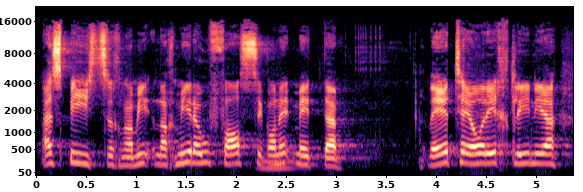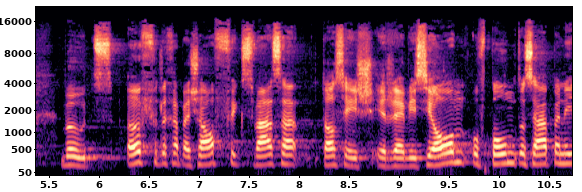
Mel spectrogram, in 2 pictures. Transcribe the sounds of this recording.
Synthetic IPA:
ʔəspiːstsɪχnɑχmiːɾəufːɑsɪɡɔnɪtmɪt̪də | ʋeːt̪ʰeːoːɾɪχtliːniə | ʋɵwt͡sœfən̩t̪ləχəbɛʃɑfiksʋæsəd̥ɑsɪʃɪɾːɛvisjoːnufb̥ʊnd̪əsæbəni

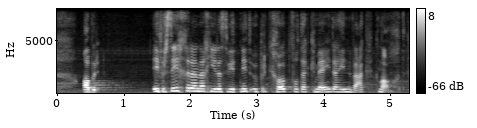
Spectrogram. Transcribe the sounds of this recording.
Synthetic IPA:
ɑbəɾ | ɪfəɾsɪχəɾənɛχhiːdəsvɪrtnɪdʏbərkʰχœpfɔdɛkmɛɪndəhɪnvækkmɑ̰χt

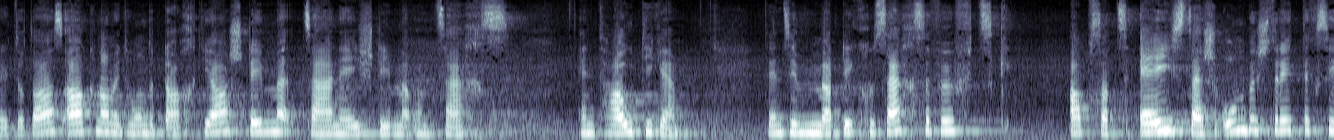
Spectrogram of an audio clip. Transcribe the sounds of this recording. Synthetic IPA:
hɛt̪jodɑːsɑːknɔmɪthʊnd̪ətɑχt̪jɑːʃtɪmːət͡sæːnɛɪʃtɪmːəʔʊntsæχs | ʔɛnthɑltiɡə | d̥ɛnsɪnməɪmɑrtɪkχl̩sæχsəfʏnft͡sk | ʔɑpsɑt͡sɛɪsd̥ɑːɪʃʊnbɛʃtɾɪtːəksiː

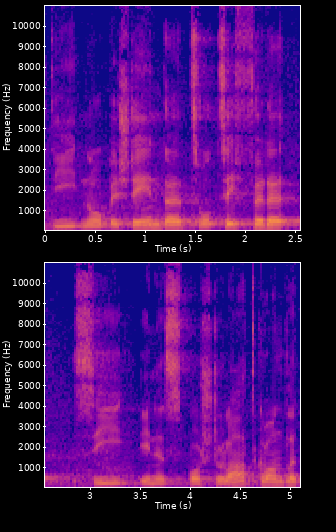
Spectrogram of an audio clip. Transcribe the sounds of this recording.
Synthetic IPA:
d̥inɔb̥eʃteːəndət͡svoːt͡sɪfəɾə | siɪnəspɔʃtulaːtkvɑndlət

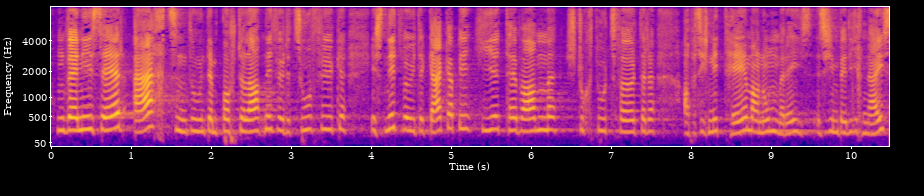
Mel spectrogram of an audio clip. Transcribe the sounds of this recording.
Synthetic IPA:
ʊndʋɛniseːɾʔæχt͡sən̩dʊndɛmpɔʃtulɑːtnɪdʋʏːdət͡suəfyːɡ̥ə | ɪʃsnɪdʋøwid̥əɾɡ̥æɡ̥əbɪhiətʰɛbɑmːəʃtɾukʰtuːɾt͡sfœɾdəɾə | ʔɑb̥əɾəsɪʃnɪt̚tʰːeːmɑnʊmːəɾɛɪsəsɪʃɪmbɛɾiːχnæɪs

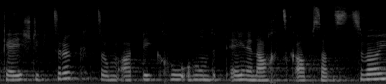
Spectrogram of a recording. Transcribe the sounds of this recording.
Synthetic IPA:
ɡ̥ɛɪʃtɪkt͡sɾɵkt͡sʊmʔɑtikʰχl̩ɦʊnd̪ətɛɪnənɑχt͡skɑpsɑt͡st͡svœʏ

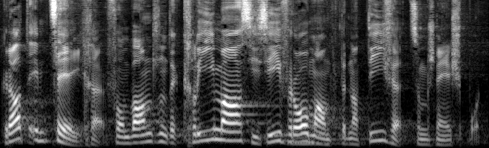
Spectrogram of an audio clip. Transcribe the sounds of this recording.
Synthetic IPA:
ɡ̥ɾɑd̪ɪmt͡sɛɪχə̰fɔmʋɑnd̪l̩n̩d̪əkχliːmɑsisiːfɾoːʊmɑlt̪ərnɑt̪iːfə̰t͡sʊmʃnɛːʃpɔ̰rt

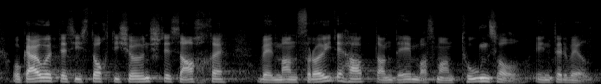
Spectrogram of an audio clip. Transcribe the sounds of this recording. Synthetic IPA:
oɡ̥awətɛsɪst̚d̥ɔχd̥iːʃøːnstəzɑχə | vɛnmɑnfrɔʏdəɦɑtɑndeːmvɑsmantʰuːnzɔ̰lɪndeːɐɾvɛlt

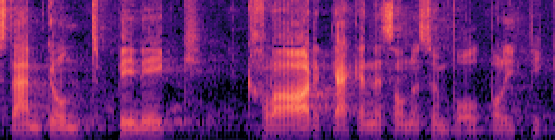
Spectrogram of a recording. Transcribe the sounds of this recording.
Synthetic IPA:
sd̥ɛmɡ̥ɾʊndb̥ɪnɪɡ | kʰχlɑːrɡ̥æɡ̥ənəsonəsʏmboːlpɔlitik

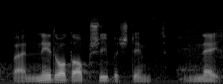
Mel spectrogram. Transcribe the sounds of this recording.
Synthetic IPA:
vɛ̰nɪdʋɔtːɑpʃiːbəʃtɪmtneɪ

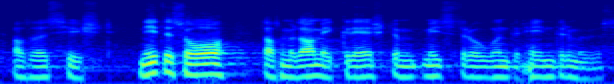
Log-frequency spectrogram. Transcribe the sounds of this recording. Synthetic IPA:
ɑlsoɛsɪʃ | nɪdəsoːd̥ɑsməɾdɑːmɪt̚ɡ̥ɾɛːʃtəmːɪsd̪̥ɾowənd̪əɾhɪnd̪əɾmøs

